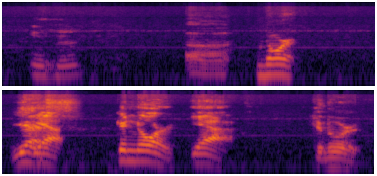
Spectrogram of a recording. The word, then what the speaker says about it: Gnort: Gnort. No, it's pronounced Nort. Oh, it is. Gnort. The G is Yeah, the silent? G is silent.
